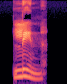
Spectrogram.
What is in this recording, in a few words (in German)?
"linn", skandinavische maedchennamen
